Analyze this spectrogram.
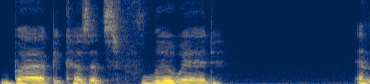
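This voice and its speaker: A woman speaks quietly and at a very slow pace, her dark, mellow tone somewhat breathy and her intonation lively. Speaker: acrylic pour artist. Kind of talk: tutorial.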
